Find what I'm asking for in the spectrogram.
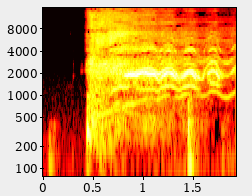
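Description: A pen squeaks as it scratches out something on paper: one continuous, high, wavering squeal that starts abruptly and runs for about a second and a half, fairly loud, with no talking.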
